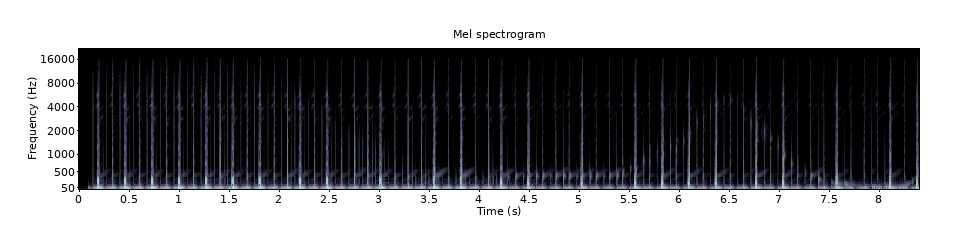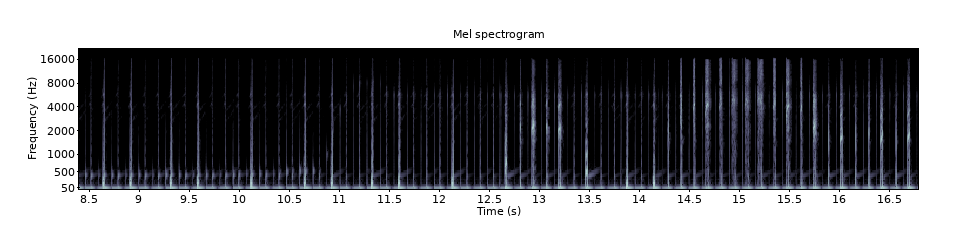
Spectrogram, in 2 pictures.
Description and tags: nord glitch 020
Something that resembles a beat with filter gurgles in the background. Clicks and noise and fun. Created with a Nord Modular synth.
bleep, beat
